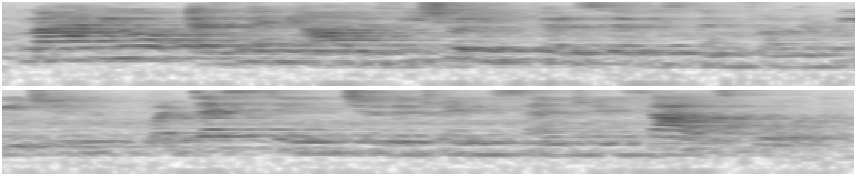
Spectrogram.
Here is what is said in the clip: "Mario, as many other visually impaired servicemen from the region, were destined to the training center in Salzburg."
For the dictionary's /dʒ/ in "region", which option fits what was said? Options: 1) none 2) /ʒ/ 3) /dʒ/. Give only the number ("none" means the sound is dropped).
3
